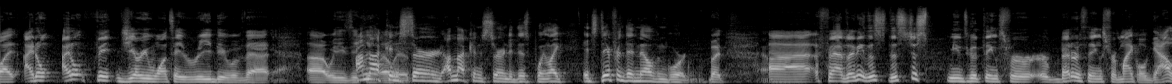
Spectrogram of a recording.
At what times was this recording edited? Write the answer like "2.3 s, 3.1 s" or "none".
7.1 s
